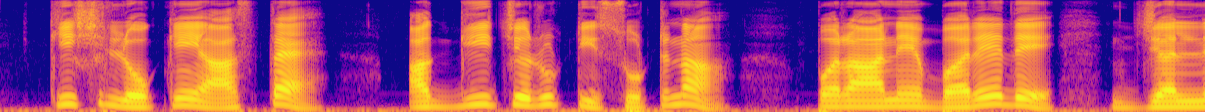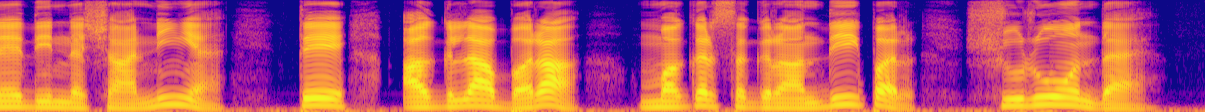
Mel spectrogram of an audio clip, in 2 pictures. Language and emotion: Dogri, neutral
